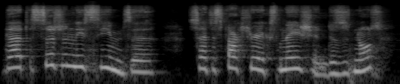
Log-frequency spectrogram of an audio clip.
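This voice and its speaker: A woman's voice: sits high, lively intonation, normal speed, a bit bright. A woman acting a prim, romantic young society girl with formal speech in a radio play comedy. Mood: earnest, smitten.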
